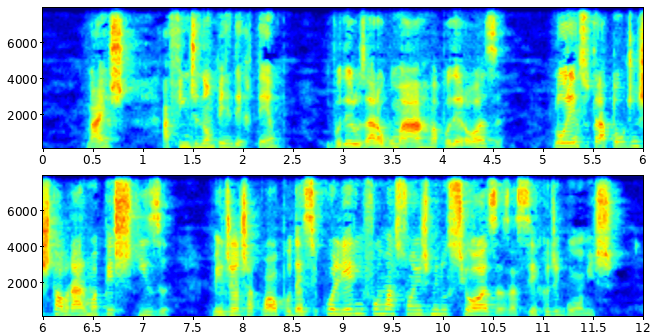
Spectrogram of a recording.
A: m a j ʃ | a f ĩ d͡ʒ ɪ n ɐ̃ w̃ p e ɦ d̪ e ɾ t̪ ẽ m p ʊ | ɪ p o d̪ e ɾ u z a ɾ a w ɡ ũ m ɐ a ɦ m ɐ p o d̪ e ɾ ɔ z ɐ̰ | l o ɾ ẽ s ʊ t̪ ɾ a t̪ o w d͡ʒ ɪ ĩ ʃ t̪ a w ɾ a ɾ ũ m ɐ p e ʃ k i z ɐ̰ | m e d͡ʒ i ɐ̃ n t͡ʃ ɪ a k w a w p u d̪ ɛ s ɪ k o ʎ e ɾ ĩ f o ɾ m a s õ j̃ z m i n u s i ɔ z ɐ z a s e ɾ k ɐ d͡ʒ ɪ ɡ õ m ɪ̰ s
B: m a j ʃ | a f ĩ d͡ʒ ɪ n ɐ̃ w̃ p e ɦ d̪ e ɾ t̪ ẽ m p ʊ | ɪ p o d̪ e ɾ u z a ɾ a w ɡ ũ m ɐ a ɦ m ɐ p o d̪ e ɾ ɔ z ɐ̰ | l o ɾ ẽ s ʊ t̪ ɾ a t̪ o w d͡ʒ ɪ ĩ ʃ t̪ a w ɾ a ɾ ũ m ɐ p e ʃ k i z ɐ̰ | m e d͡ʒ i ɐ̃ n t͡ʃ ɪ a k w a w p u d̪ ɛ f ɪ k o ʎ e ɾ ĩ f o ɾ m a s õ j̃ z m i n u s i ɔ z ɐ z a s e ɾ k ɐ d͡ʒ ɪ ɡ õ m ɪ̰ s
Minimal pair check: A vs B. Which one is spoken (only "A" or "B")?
A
